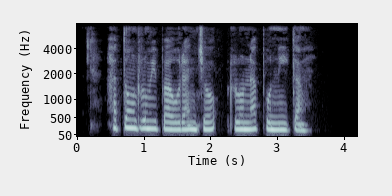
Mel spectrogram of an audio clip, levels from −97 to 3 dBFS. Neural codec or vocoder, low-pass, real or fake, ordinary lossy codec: none; 7.2 kHz; real; Opus, 64 kbps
